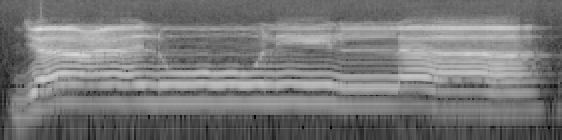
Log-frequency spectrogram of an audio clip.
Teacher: lafz jalalah dibaca nipis 2 harakat.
